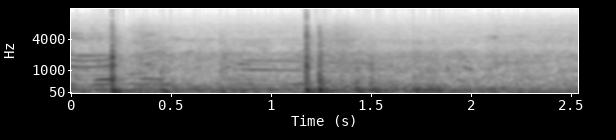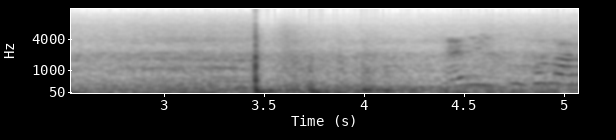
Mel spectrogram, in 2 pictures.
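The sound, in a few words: fireworks show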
